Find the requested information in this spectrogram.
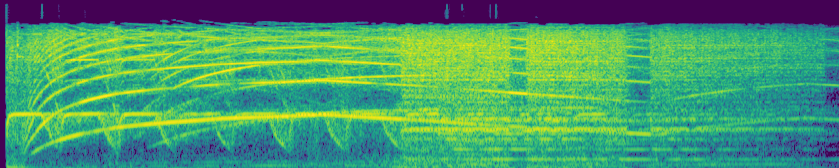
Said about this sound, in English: When you hear those sirens, do you say to yourself, "Wish I could do that"?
